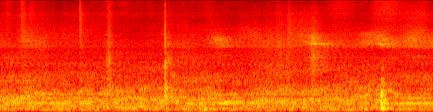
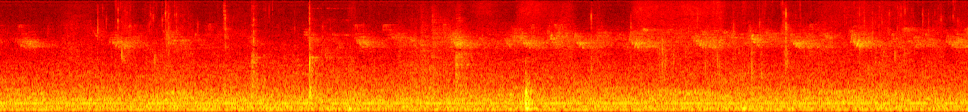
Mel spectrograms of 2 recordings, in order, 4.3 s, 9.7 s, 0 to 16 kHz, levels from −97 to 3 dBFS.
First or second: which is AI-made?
first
